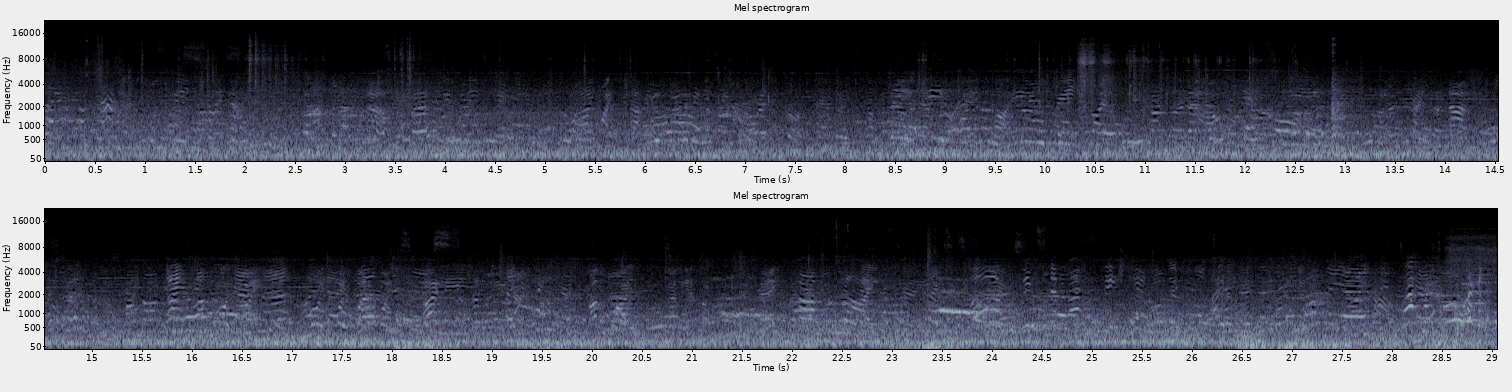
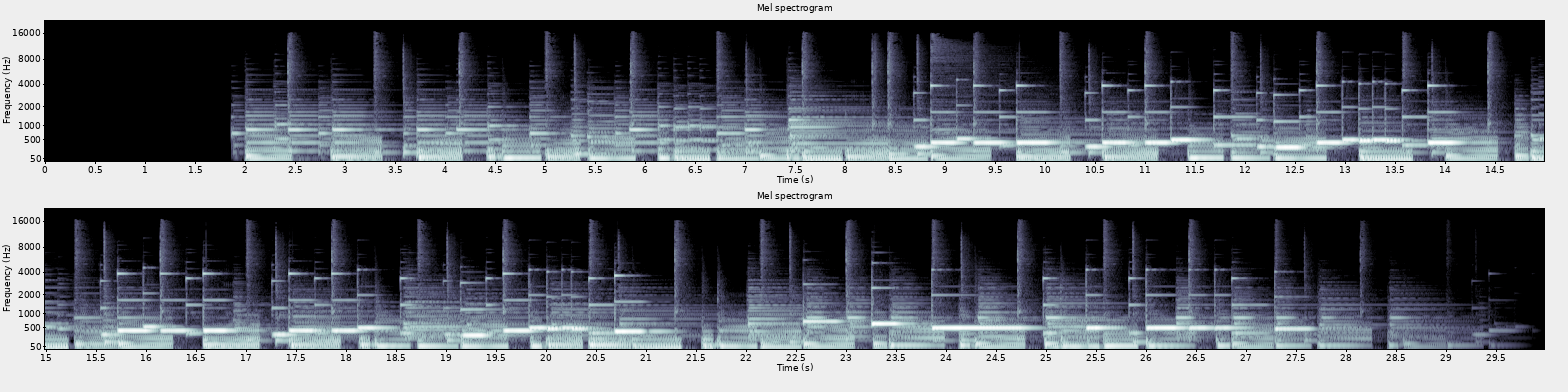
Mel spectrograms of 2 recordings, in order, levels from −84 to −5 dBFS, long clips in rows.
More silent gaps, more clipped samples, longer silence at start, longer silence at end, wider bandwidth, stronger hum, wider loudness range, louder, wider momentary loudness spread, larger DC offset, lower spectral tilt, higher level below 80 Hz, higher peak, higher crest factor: neither; neither; second, 0 s vs 1.85 s; second, 0 s vs 0.9 s; about the same, 16.5 kHz vs 16.5 kHz; neither; second, 4 LU vs 7 LU; second, -39 LUFS vs -14 LUFS; second, 5 LU vs 11 LU; neither; about the same, -6.5 dB/octave vs -7 dB/octave; second, -50 dBFS vs -22 dBFS; second, -20 dBFS vs 0 dBFS; about the same, 18 dB vs 14 dB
